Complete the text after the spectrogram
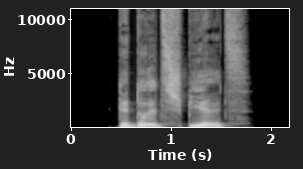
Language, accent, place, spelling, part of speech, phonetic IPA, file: German, Germany, Berlin, Geduldsspiels, noun, [ɡəˈdʊlt͡sˌʃpiːls], De-Geduldsspiels.ogg
- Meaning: genitive of Geduldsspiel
